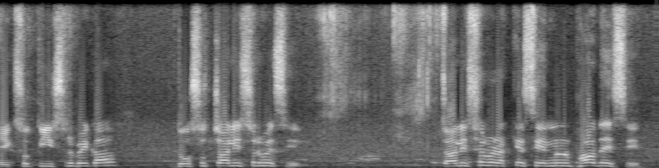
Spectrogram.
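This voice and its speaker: Casting: Pakistani male trader, high voice, insistent repetitive hard-sell patter, faint background noise. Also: normal speed, a bit bright, rough recording. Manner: repeats his lines insistently. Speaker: wholesale toy seller presenting stock. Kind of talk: unscripted hard-sell product pitch.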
